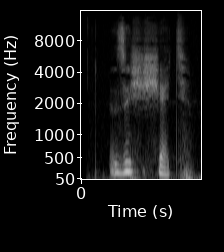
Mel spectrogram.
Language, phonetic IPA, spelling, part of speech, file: Russian, [zəɕːɪˈɕːætʲ], защищать, verb, Ru-защищать.ogg
- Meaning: 1. to defend, to guard, to protect 2. to speak in support (of), to stand up for, to support, to vindicate, to advocate 3. to defend, to plead for (in a court of law)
